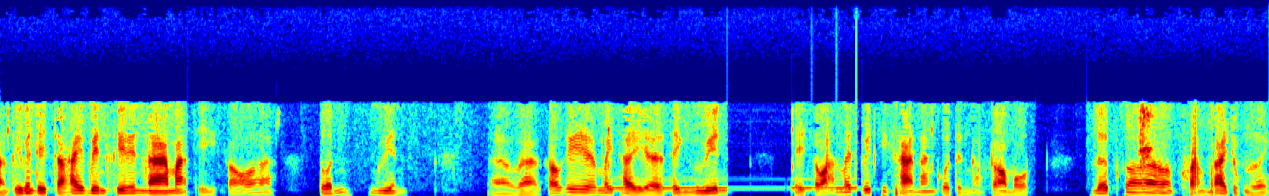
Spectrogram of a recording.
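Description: A man's fairly low voice at a very slow pace, broken by long, frequent pauses. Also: ordinary pitch variation. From Vietnam. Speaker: refugee alumnus interviewee. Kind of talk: interview. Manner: halting.

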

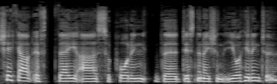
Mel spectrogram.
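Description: With a New Zealand accent, the speaker keeps a moderate pace in a very clean recording with a silent background. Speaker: travel podcast co-host. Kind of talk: casual chat. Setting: holiday home, recording under a blanket. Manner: animated.

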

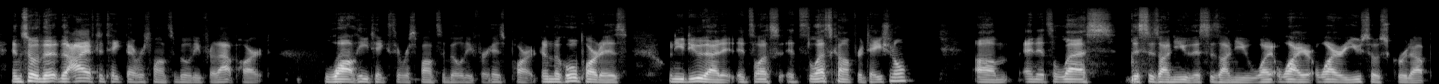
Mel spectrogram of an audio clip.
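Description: The speech moves at a fairly quick pace with fairly even intonation, and the sound is dry and close with no echo. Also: man, medium pitch for a man. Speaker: pastor and Navy veteran. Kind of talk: casual interview. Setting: video call.

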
